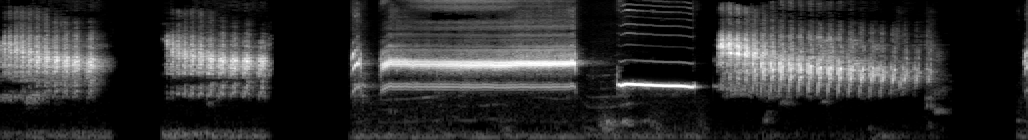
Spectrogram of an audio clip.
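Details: Common iora singing to call the flock, used as a decoy: buzzy rattles alternate with a long, steady, pure whistle, then a short lower whistle and another drawn-out grating burst.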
